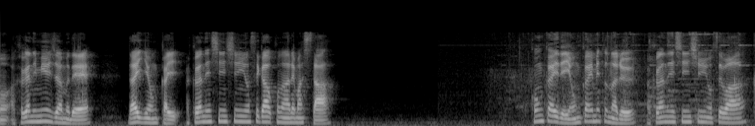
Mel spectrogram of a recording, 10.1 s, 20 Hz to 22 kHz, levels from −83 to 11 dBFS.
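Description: No technical faults are audible anywhere in the audio.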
